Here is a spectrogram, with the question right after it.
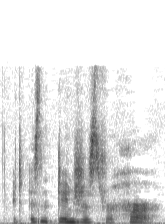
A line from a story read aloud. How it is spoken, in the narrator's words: she spat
